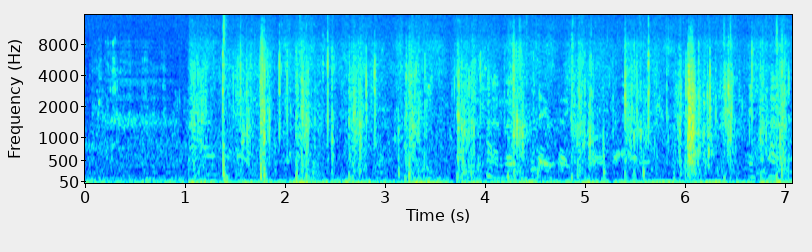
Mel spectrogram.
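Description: Footsteps crunch on a gravel trail outdoors.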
